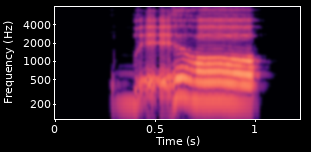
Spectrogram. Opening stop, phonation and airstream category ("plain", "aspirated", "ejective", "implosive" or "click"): plain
